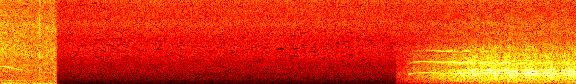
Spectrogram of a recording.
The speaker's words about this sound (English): The horse runs around and lays down and rolls around. And the words on the screen say, how nice is the sound of a horse passing by. And then the horse lies down.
